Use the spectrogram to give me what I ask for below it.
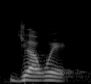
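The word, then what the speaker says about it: יהוה: que es también señor aparece sin vocales aparece nosotros la escribimos con vocales pero originalmente la palabra yah yah es sin vocal que es yah es como yah no tiene vocal es como así es silencioso es como cuando yahwe como cuando uno respira Entonces es originalmente es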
